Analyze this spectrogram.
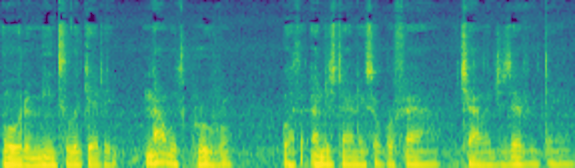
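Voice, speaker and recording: Quiet and somewhat breathy, a man speaks at a very fast pace in a fairly low, dark, mellow voice with monotone, flat intonation. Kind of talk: philosophical monologue, essay-style narration. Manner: monotone, quiet intensity, unperformed.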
